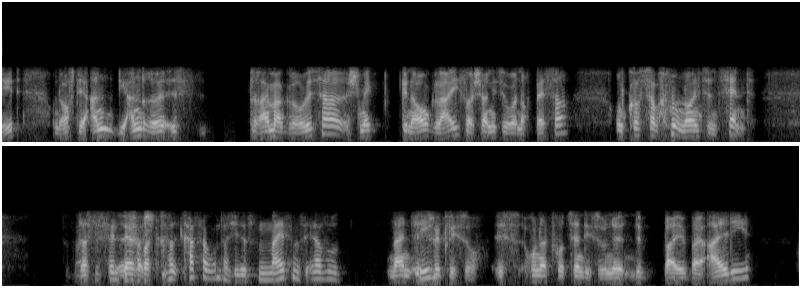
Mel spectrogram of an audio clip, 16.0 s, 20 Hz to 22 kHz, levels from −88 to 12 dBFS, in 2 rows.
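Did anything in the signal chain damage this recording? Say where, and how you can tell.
No, nothing in the signal chain damaged this audio.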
